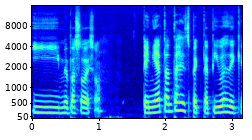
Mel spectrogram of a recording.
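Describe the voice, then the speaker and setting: A woman speaks at a moderate pace in a medium pitch with a dark, mellow tone. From Panama. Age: 20s. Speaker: podcast host. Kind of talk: casual monologue.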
